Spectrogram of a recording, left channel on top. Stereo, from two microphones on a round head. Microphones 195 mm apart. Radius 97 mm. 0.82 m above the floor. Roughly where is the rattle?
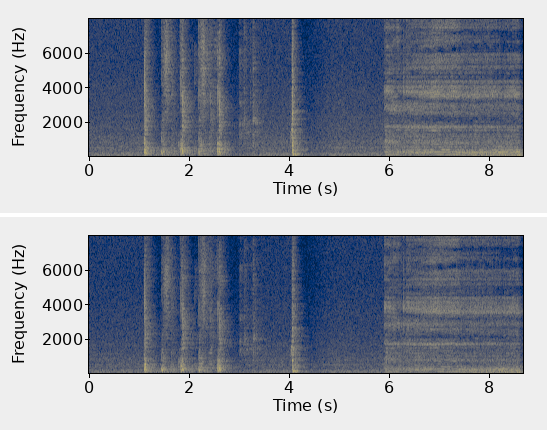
Centre.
